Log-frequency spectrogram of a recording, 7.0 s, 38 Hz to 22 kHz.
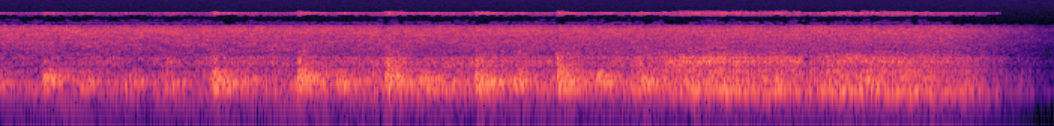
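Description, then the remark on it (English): A muffled, rhythmic heartbeat thumps steadily through a dense wash of hissing static in a telemetry signal recorded on a tape from November 1962, pulsing about once every half second before fading out at the end. “This one starts normal, heartbeat telemetry. Then it starts speeding up. A high-pitched tone bleeds in.”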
